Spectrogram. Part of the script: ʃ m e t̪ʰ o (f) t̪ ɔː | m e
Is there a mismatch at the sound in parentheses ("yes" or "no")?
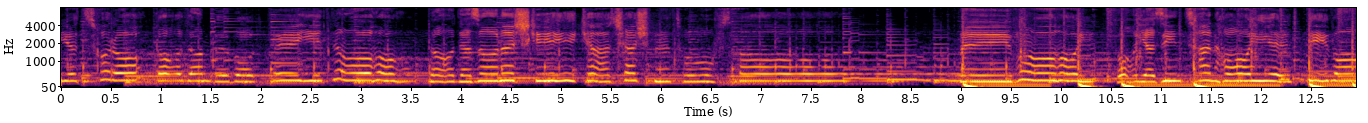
no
